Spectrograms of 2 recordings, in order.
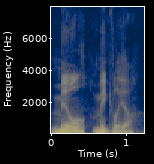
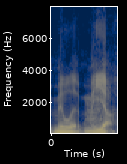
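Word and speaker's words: Mille Miglia: do i pronounce this mill miglia stand for is it a minute mile b one thousand miles or c miller to miglia james italian oh italian pronunciation miller mia thank you muff you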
